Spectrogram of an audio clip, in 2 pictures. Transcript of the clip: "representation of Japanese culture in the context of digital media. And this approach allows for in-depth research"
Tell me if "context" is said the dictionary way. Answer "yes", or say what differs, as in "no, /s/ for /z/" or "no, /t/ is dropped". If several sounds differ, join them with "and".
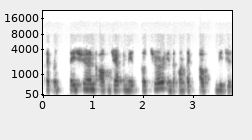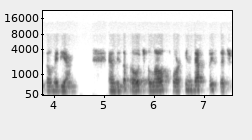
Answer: yes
